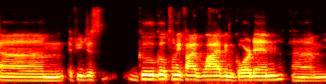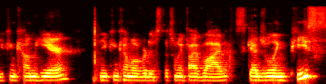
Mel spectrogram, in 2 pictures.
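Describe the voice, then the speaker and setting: Against a quiet background, a man speaks at medium pitch with monotone, flat intonation. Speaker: college events scheduling director. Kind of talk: training tutorial. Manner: fast.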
